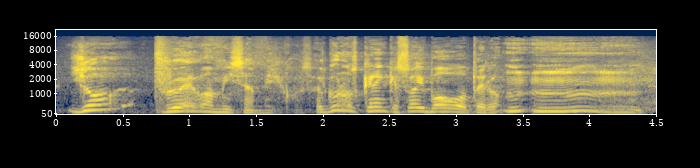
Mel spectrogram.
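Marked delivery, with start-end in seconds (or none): none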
